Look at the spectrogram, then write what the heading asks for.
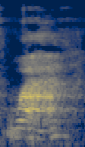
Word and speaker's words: wrath: W is silent.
